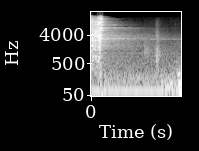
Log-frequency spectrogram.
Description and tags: Sword Slice 13
Thirteenth recording of sword in large enclosed space slicing through body or against another metal weapon.
sword, slash, sword-slash, movie, slice, foley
